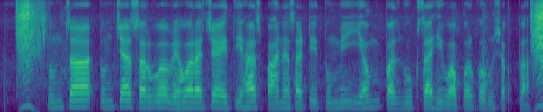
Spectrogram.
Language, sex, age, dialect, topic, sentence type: Marathi, male, 25-30, Varhadi, banking, statement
